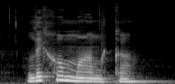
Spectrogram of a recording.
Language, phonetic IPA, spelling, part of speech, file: Ukrainian, [ɫexɔˈmankɐ], лихоманка, noun, Uk-лихоманка.ogg
- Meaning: 1. fever 2. ague (an intermittent fever, attended by alternate cold and hot fits) 3. malaria 4. fever (state of excitement)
